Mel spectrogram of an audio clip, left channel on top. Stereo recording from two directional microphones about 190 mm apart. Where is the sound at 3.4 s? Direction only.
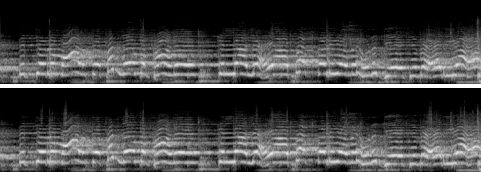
20° right (ahead or behind).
